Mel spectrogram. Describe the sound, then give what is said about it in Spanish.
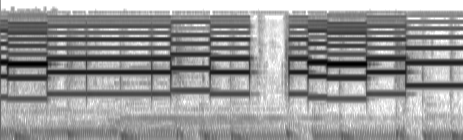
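A mobile phone ringtone plays a bright, repeating electronic melody of short high-pitched beeps. It is loud and alone, with one brief pause near the middle before the tune starts again. “Se oye un móvil, ¿no? A alguien le vibra.”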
